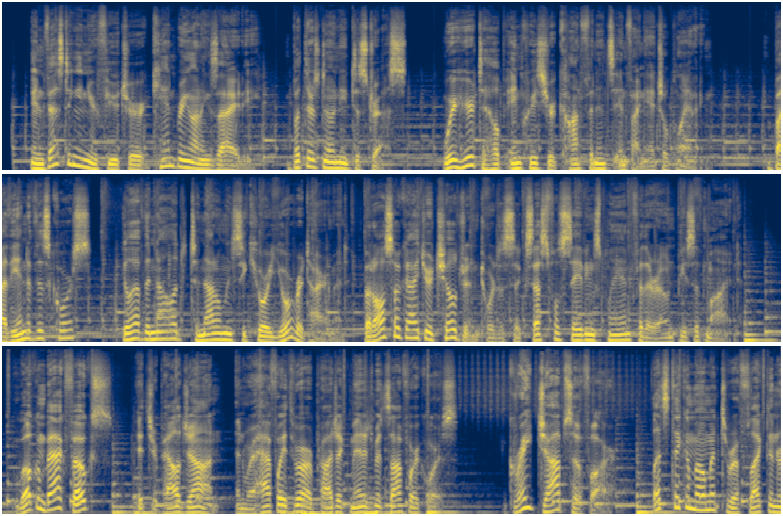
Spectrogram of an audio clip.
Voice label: Narration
